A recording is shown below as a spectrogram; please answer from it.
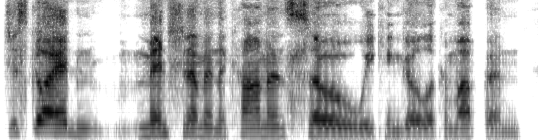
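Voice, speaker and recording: A man co-hosting a casual gaming podcast, halting and repeating words as he searches for them. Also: medium pitch, animated, fairly bright tone, no room sound. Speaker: co-host.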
